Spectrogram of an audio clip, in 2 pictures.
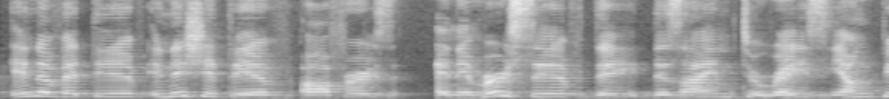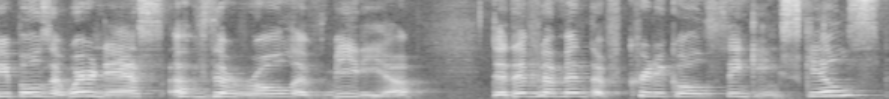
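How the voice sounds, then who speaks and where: Woman, 40s, French Canadian accent, slightly high pitch, radio co-host, chatty community announcements. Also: expressive, a little slow, a little mellow. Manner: reads community notices with small stumbles and chatty asides.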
